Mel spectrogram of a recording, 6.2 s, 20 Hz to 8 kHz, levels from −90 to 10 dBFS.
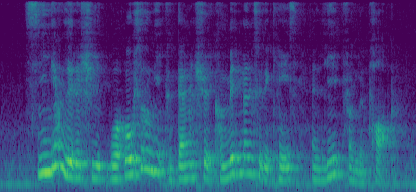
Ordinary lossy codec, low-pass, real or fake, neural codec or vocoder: none; none; fake; codec, 16 kHz, 4 kbps, FunCodec, trained on Chinese and English, 50 frames a second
